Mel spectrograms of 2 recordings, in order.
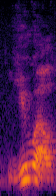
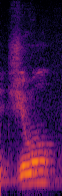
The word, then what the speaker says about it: Uwell: look at this, and I was calling it the Jewel because that U kind of looked like a J to me, but the company is in fact Uwell Technologies out of Shenzhen,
